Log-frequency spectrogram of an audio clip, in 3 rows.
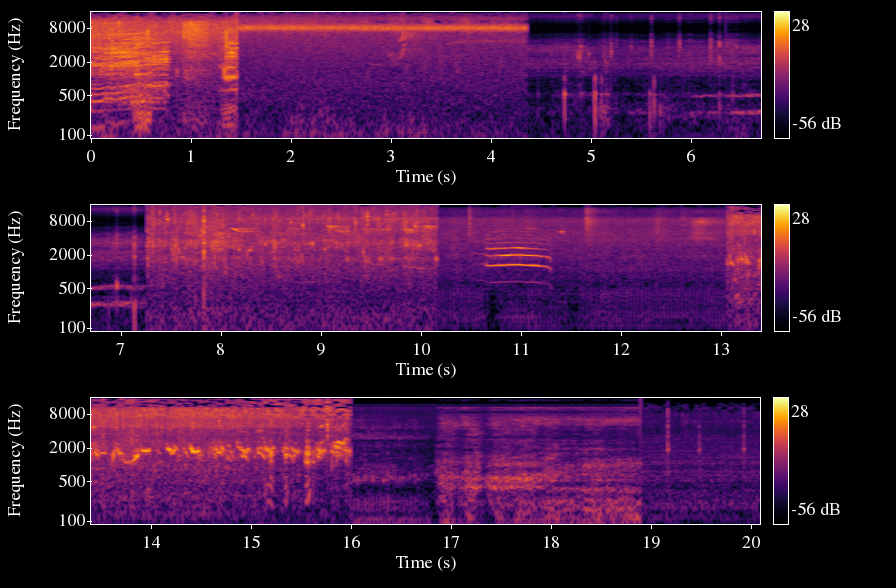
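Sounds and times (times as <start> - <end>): cat meowing: 10.6 - 11.4.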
